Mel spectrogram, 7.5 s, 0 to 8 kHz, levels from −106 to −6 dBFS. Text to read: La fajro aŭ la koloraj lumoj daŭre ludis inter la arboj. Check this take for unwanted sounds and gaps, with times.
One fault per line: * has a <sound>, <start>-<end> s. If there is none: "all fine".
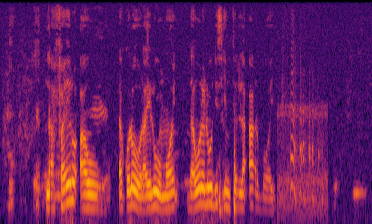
* has a laugh, 5.6-6.5 s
